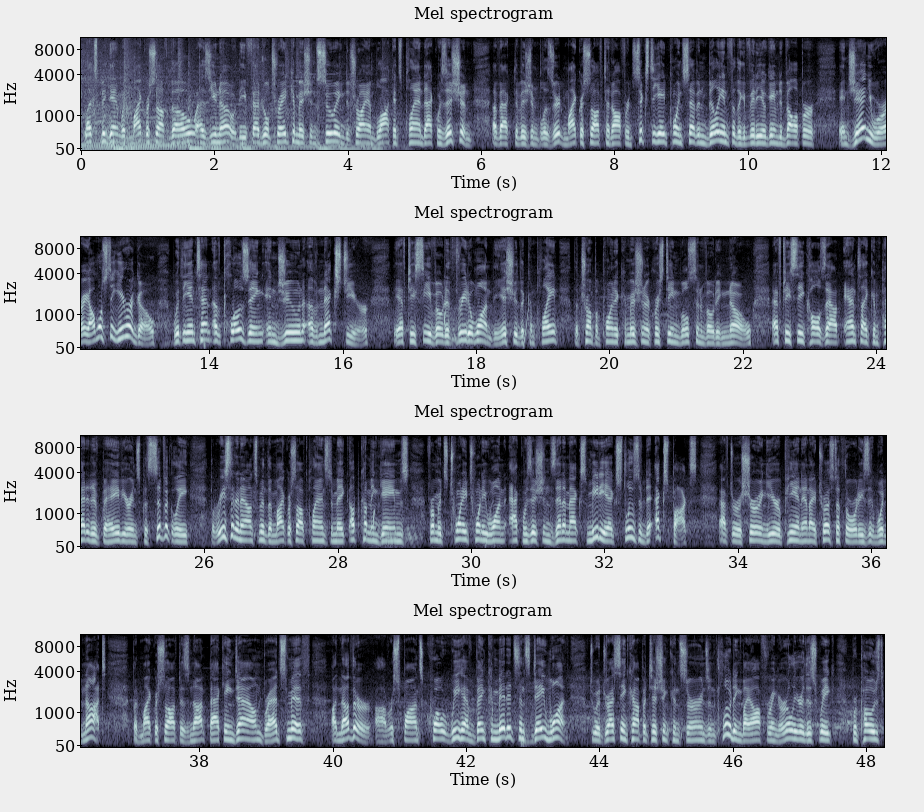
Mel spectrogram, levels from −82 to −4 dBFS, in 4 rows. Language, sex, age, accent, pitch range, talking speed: English, male, 40-59, American, 160-195 Hz, 160 wpm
